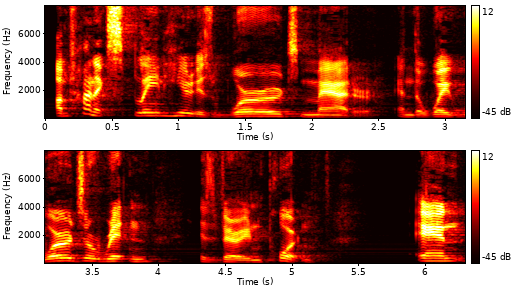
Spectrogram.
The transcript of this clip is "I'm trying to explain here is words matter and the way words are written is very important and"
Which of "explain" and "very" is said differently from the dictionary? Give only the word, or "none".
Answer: none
